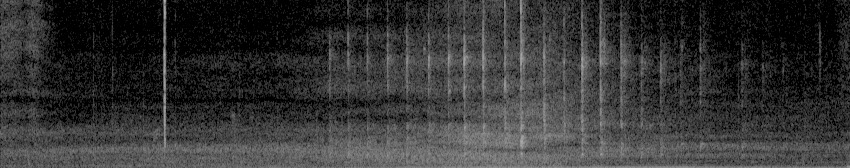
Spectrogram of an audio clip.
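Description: A car passing on the street: its tyre and engine noise swells, is loudest about five to six seconds in, then eases off, over a steady low hum.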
